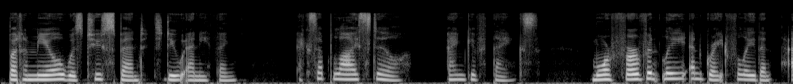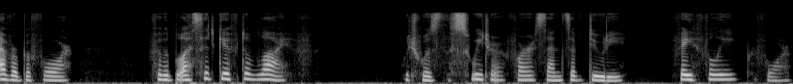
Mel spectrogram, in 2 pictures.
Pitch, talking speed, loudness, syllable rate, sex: 210 Hz, 145 wpm, -20 LUFS, 4.8 syllables/s, female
